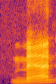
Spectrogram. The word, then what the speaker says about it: man: an it's an AE so the sound actually lies between the ah sound and the a sound so it's ah ah man man man so it's man what's that man so it's man man you see it's it's a lot closer to the the plural form men than that the way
